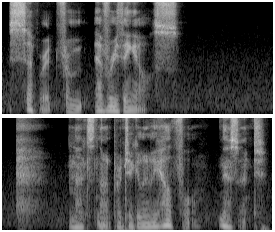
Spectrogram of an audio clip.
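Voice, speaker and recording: Sadistic male villain acted by a man, ASMR roleplay. Deep voice, unhurried delivery, cool menace under mock care. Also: heavily acted. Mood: irritated, musing. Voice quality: breathy, husky. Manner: slow, deliberate, taunting. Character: sadistic male villain, coolly menacing, mockingly caring captor. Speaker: audio roleplay voice actor.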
